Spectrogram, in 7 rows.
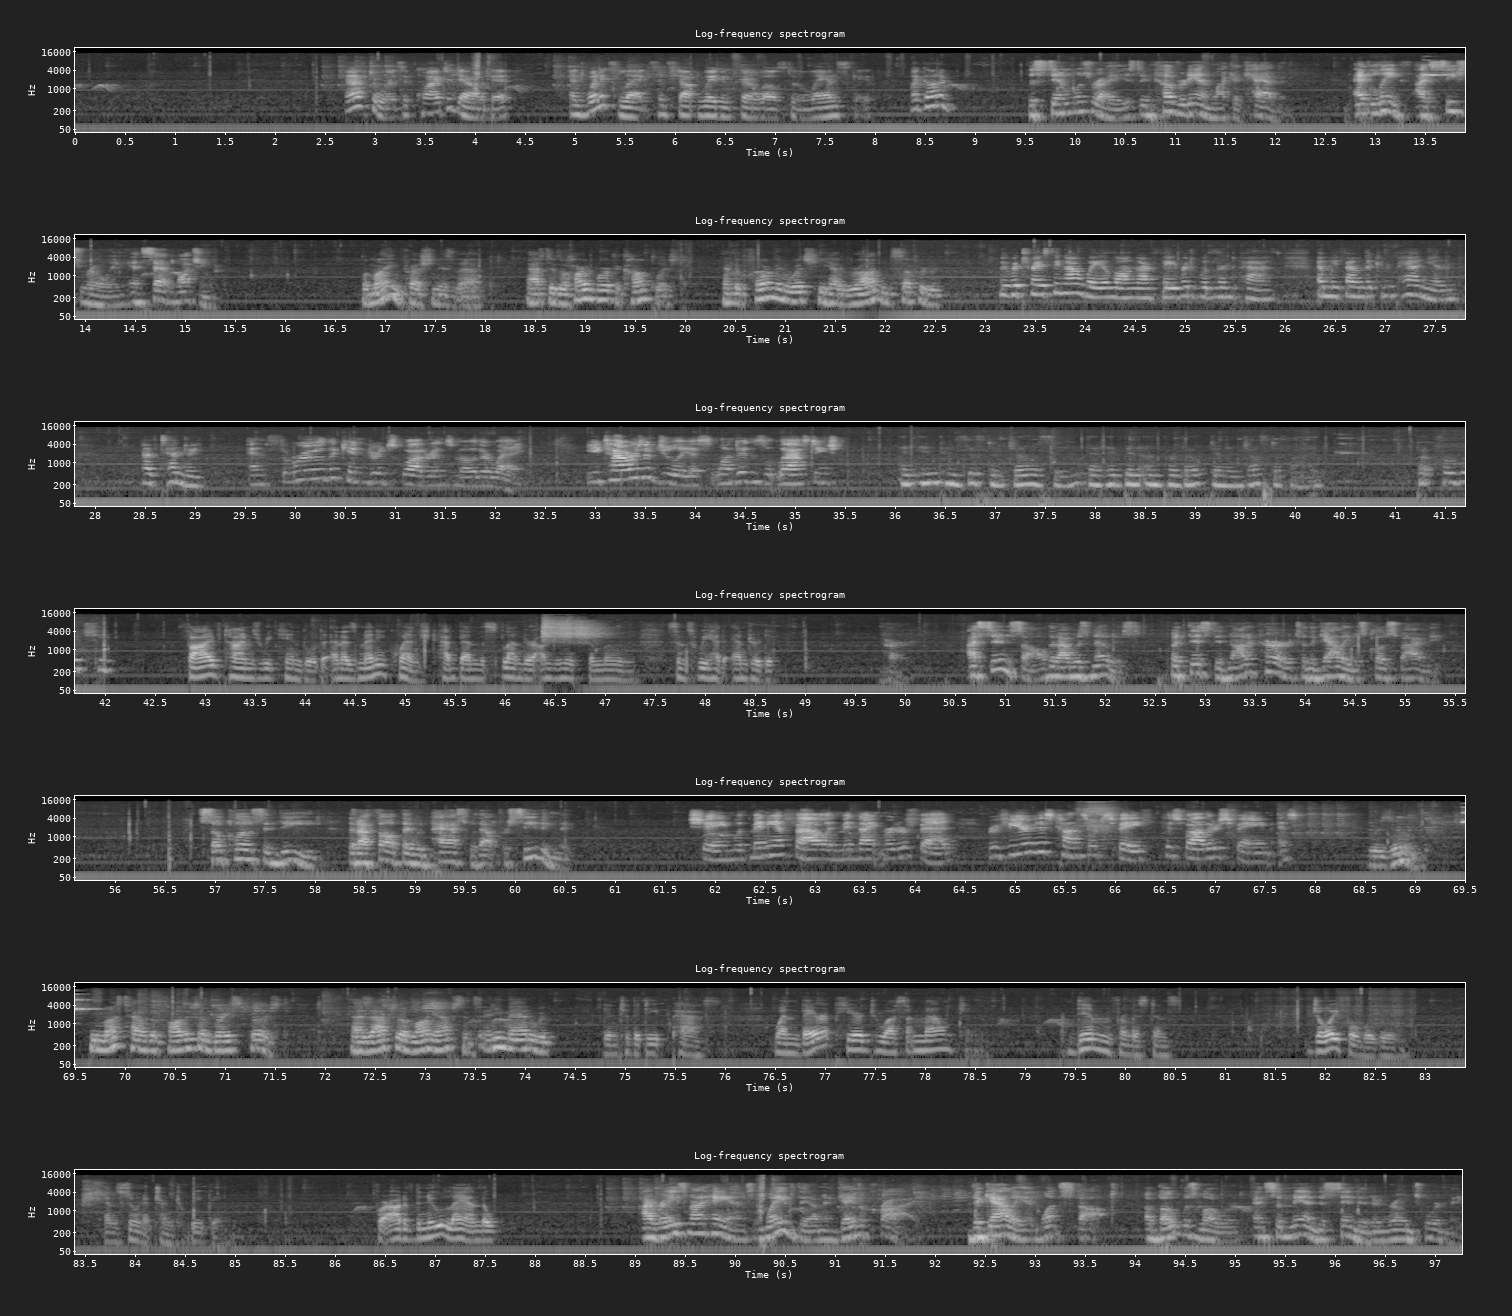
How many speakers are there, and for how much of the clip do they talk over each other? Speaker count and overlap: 8, no overlap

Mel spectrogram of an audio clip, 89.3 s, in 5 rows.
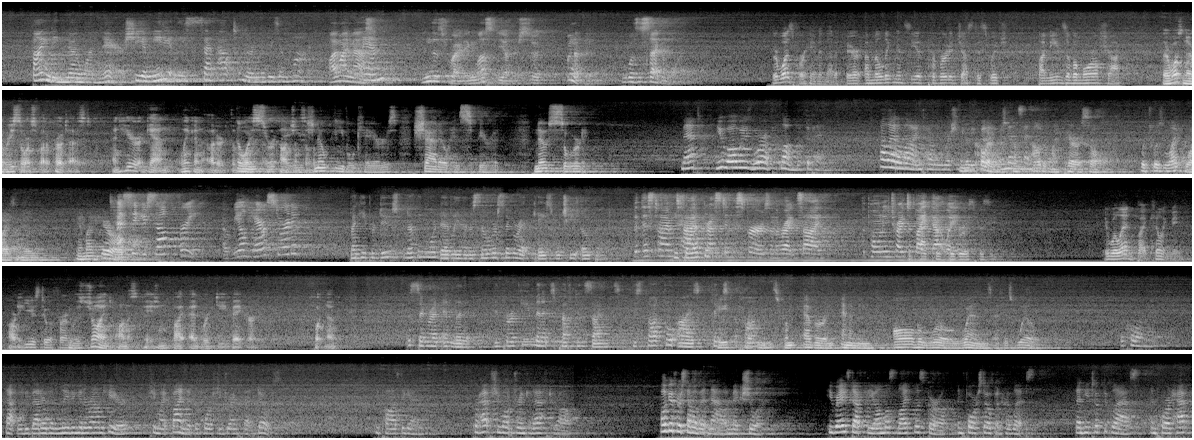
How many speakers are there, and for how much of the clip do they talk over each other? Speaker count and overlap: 10, about 9%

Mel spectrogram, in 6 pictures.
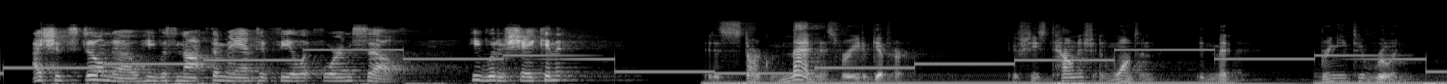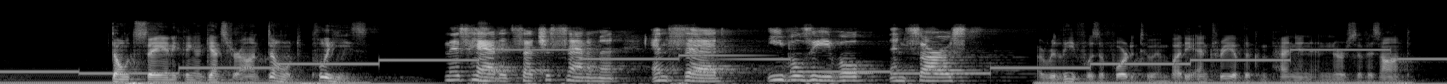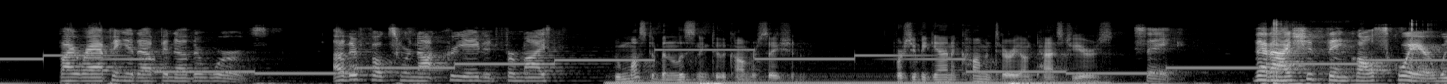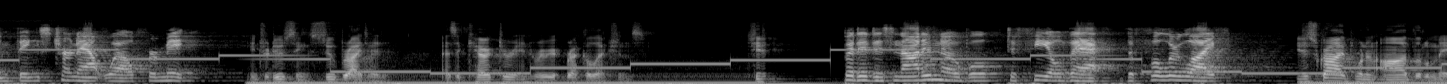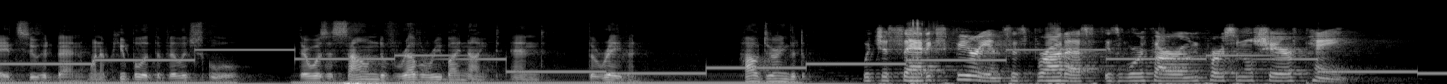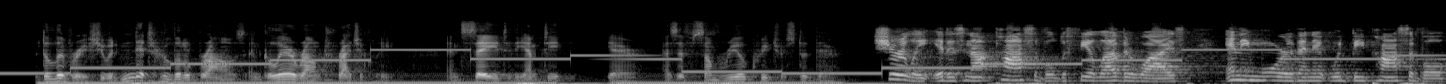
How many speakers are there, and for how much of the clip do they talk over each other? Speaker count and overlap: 2, no overlap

